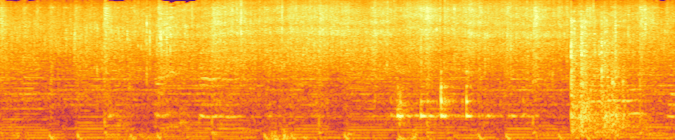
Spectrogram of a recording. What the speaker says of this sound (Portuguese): Vou saltear as vagens também.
